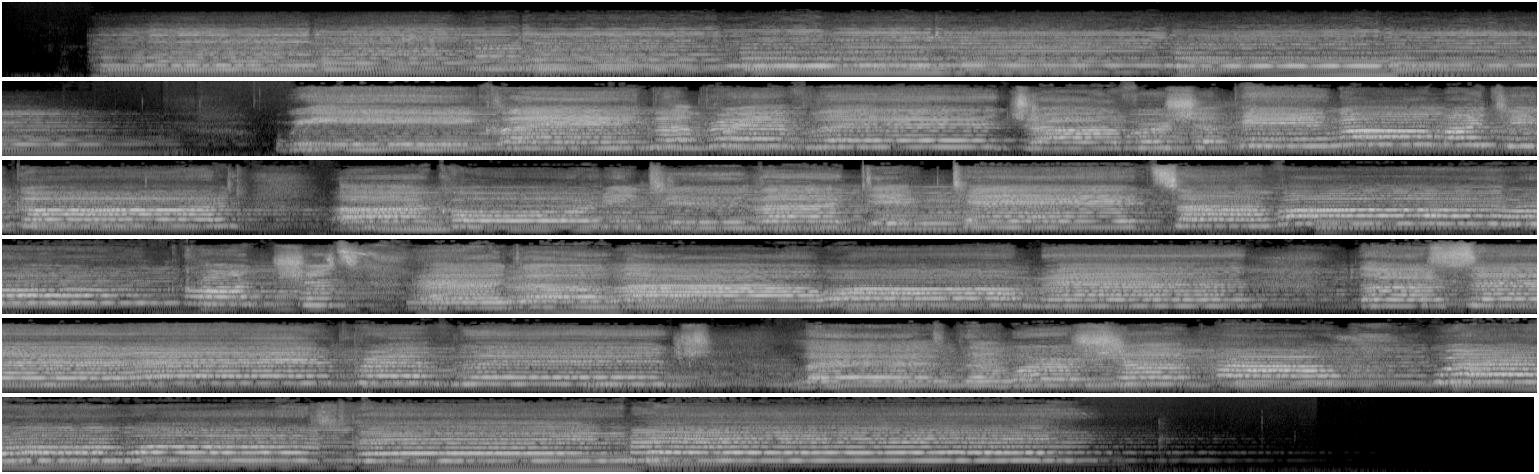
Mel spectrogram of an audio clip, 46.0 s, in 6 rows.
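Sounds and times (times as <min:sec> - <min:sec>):
music: 0:00.0 - 0:45.2.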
